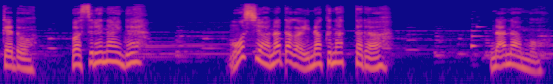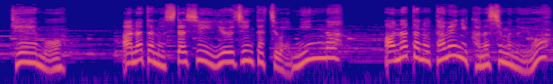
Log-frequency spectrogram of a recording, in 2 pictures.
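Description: A woman playing a grave, worried, perceptive physician in a video game, speaking in a measured, serious way. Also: a little high, big pitch swings, a little mellow, soft background music. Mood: worried, earnest. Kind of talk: dramatic Japanese game voice acting.

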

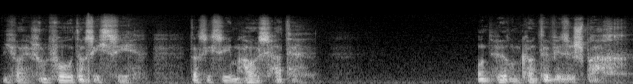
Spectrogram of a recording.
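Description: Radio play confessor: middle-aged father, deep, heavily husky, halting, full of remorse. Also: sharp tone, full character voice. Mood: anguished. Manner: halting, earnest.

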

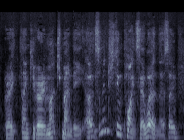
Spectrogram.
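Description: A middle-aged man hosting a webinar over a video call, explaining in a measured way. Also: mid-range voice, slightly rough. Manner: measured, explanatory, lively intonation. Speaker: webinar host. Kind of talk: webinar moderation. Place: home office, video call.

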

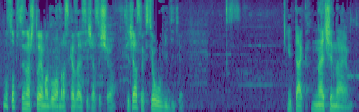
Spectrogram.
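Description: A man's voice: fairly low pitch, moderate pace, pauses often, a little hiss or hum. A man giving casual, chatty game commentary as a let's-play host, explaining hesitantly as he plays. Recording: game music behind the voice. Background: video game music.

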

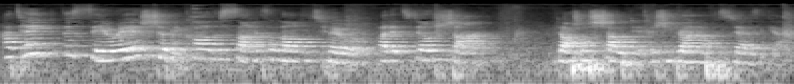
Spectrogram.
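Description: A woman's voice: fairly high pitch, normal speed. A woman dramatically reading a novel's dialogue and narration aloud. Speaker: reader. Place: club lounge, indoors. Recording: echoey room, far mic, faint noise.

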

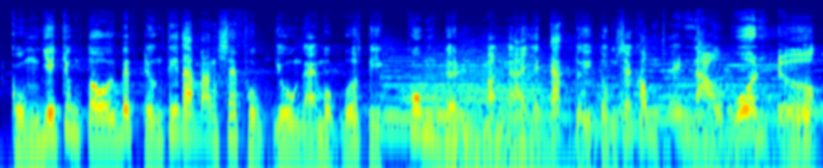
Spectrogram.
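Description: Creaky, wise elder smurf. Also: male voice, a little high, big pitch swings, quick pace, over music. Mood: assured. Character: wise, calm elder smurf leader, persuasive. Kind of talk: Vietnamese cartoon dub.

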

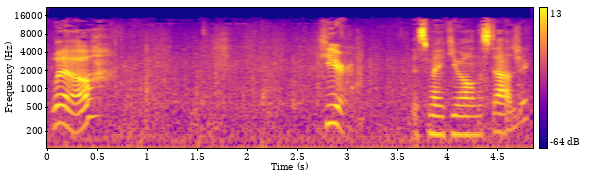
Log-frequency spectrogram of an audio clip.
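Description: A woman's voice: medium pitch, slow pace, noisy background. An actress playing a feisty, curious teenage girl survivor in a video game, with an American accent and a sassy, playful manner. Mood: chatty, curious. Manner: sassy, foul-mouthed, playful. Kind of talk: cinematic video game acting.

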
